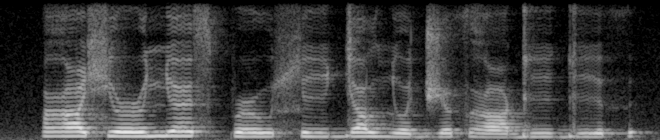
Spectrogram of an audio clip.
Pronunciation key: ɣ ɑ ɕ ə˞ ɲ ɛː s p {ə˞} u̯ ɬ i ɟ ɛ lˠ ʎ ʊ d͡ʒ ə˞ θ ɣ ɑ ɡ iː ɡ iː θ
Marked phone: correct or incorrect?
correct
